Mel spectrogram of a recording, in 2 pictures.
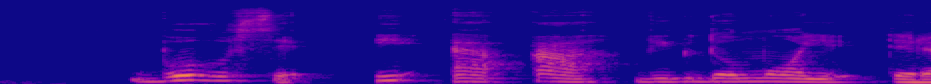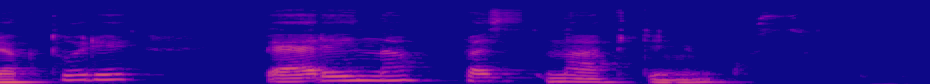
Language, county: Lithuanian, Marijampolė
